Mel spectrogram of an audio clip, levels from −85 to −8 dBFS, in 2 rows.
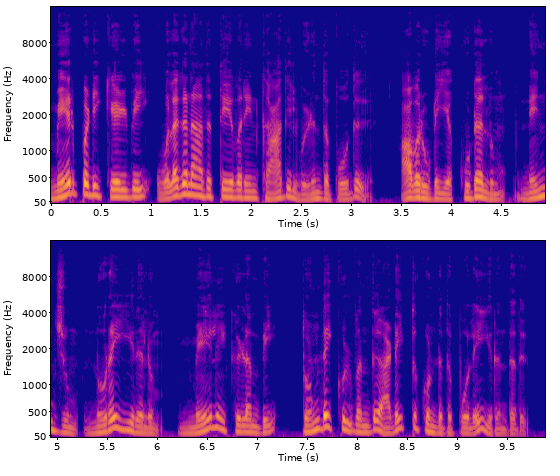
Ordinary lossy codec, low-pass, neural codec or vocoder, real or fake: none; 14.4 kHz; vocoder, 44.1 kHz, 128 mel bands, Pupu-Vocoder; fake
